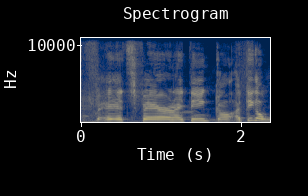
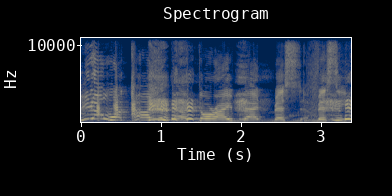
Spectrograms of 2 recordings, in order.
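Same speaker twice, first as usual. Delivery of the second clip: laughing; 12 semitones higher than usual. Real, not acted. Teasing friend over innuendo.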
